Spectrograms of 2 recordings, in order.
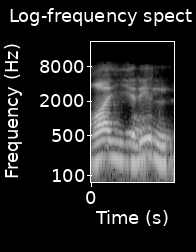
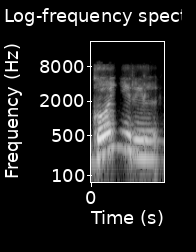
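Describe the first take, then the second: First: It starts with a throaty gh sound. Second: It starts with a hard g sound. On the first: The speaker calls it right. "Mirip G tapi bukan G dia" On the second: The speaker calls it wrong. "jangan goiril"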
